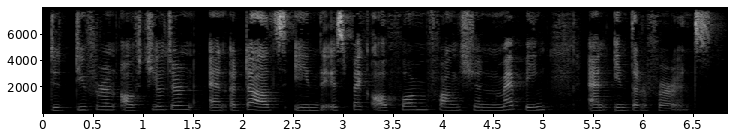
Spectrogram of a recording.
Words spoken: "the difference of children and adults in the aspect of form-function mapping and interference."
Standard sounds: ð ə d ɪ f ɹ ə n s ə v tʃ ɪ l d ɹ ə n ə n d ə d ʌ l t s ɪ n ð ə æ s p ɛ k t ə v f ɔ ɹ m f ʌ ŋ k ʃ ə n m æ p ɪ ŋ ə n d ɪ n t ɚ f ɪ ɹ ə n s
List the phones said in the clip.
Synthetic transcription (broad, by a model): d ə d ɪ f ɹ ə n ə f tʃ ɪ l d ɹ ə n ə n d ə d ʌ l t s ɪ n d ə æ s p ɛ k t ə f ɔ ɹ m f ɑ ŋ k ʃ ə n m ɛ p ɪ ŋ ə n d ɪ n t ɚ f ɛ ɹ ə n s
